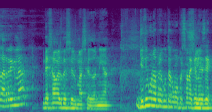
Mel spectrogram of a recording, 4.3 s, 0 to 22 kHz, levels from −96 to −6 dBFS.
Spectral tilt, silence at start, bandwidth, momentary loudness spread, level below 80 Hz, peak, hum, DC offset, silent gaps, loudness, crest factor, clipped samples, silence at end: -6.5 dB/octave; 0 s; 15 kHz; 10 LU; -58 dBFS; -6 dBFS; none; under 0.1%; none; -20 LUFS; 14 dB; under 0.1%; 0 s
